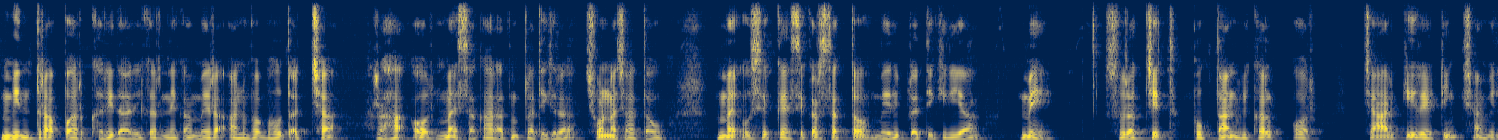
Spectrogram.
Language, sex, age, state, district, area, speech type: Hindi, male, 30-45, Madhya Pradesh, Seoni, rural, read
